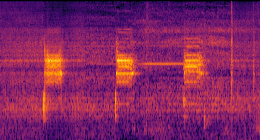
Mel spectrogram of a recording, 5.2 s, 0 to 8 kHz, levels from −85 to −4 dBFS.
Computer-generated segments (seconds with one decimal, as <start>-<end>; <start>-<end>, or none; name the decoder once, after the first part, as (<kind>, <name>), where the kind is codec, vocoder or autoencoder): 0.0-1.7 (vocoder, Vocos); 4.6-5.2

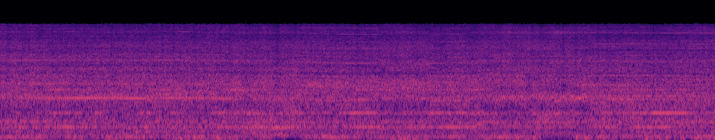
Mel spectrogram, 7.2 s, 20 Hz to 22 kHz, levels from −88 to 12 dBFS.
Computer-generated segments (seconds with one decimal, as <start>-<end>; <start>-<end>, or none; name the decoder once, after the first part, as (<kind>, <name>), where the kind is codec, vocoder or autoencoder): 2.3-3.0 (codec, SNAC); 3.8-4.3; 4.7-5.9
